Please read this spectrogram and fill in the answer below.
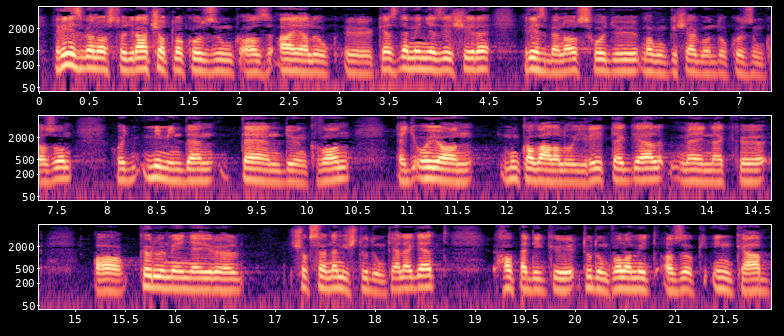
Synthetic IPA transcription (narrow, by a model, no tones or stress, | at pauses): reːzbɛnɒst̪ho̞ɟraːt͡ʃɒt̪lɒko̞zːuŋkɒzaːjɛlːoːkkːɛzd̪ɛmeːɲɛzeːʃeːɾɛreːzbɛnɒsho̞ɟmɒɡuŋkiʃɛlɡo̞nd̪o̞lko̞zːuŋkɒzo̞nho̞ɟmimind̪ɛnt̪ɛːnd̪øːŋkʋɒn | ɛɟːo̞jɒn | muŋkɒvaːlːɒloːjiɾeːt̪ɛɡːɛlmɛjnɛk | ɒkø̞ɾylmeːɲɛjiɾøːl | ʃo̞kso̞rnɛmiʃt̪ud̪uŋkɛlɛɡɛt̪ːhɒpɛd̪iɡt̪ud̪uŋkʋɒlɒmit̪ʰɒzo̞kiŋkaːbː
